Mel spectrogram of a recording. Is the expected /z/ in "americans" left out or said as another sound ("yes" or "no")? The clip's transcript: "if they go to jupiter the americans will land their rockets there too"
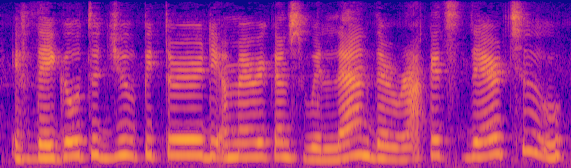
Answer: yes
